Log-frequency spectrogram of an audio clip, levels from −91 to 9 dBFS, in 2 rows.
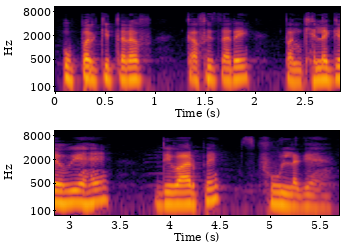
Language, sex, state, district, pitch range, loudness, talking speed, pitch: Hindi, male, Uttar Pradesh, Lalitpur, 135-160 Hz, -18 LUFS, 150 wpm, 150 Hz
